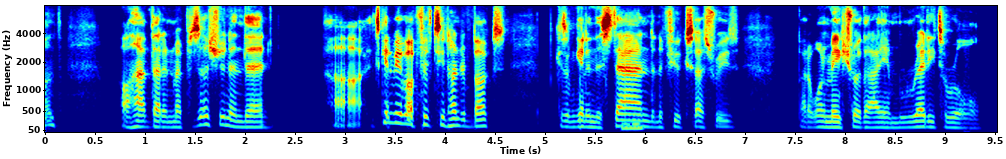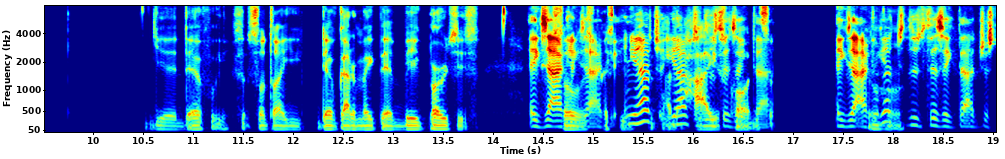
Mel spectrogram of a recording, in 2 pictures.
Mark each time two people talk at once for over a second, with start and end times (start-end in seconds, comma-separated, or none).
14.6-16.8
